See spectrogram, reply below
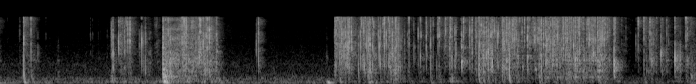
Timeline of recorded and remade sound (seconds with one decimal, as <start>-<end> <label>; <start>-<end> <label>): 0.0-1.3 recorded; 1.3-2.9 remade; 2.9-7.0 recorded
